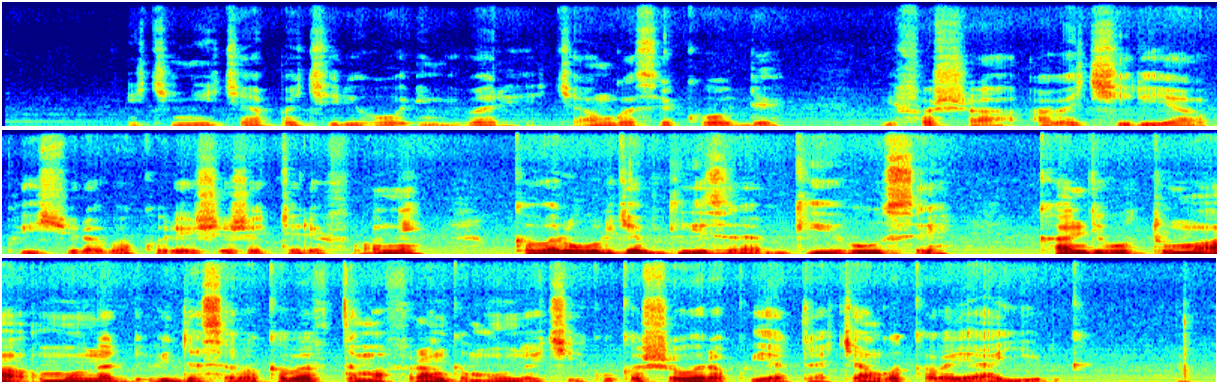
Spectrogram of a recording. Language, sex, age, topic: Kinyarwanda, male, 18-24, finance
